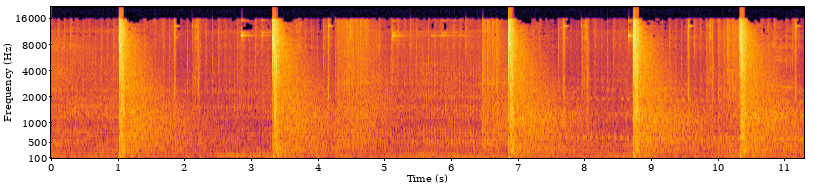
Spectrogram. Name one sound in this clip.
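A rifle fires loud single shots that echo through a large hall.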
